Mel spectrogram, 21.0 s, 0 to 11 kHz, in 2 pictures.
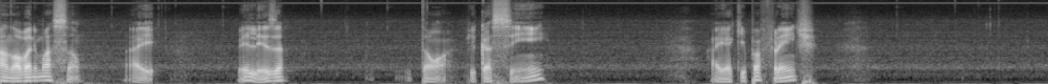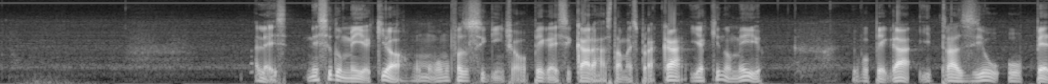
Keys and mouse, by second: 0.5 i, 1.8-6.1 drag, 7.5-11.6 middle drag, 11.6-13.4 drag, 15.9 g, 17.6-20.9 drag, 19.2-20.9 right drag.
